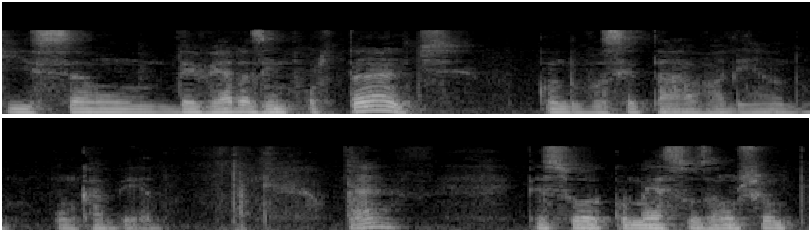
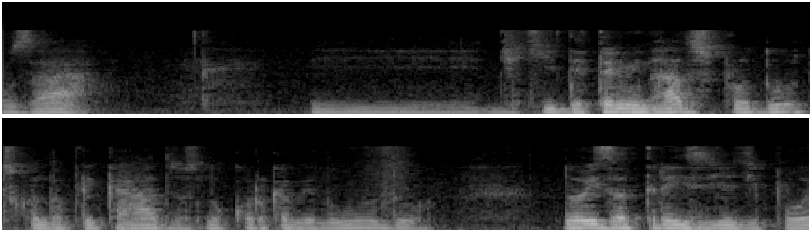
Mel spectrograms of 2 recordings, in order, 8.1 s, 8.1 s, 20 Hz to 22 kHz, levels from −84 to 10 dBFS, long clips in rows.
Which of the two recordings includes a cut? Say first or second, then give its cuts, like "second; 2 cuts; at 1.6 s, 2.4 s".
first; 1 cut; at 5.6 s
